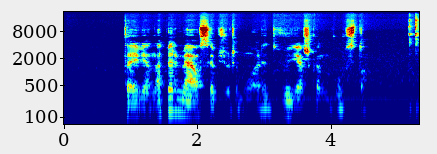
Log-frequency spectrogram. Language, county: Lithuanian, Marijampolė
